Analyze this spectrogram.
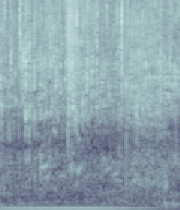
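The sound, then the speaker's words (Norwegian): Cold running water trickles in a steady, continuous flow, with a light splashing texture and a low, constant hum beneath it. “It's got kind of cold water. Det vann som renner her.”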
